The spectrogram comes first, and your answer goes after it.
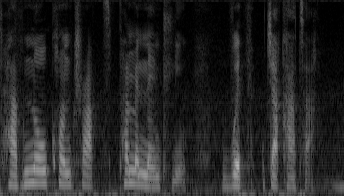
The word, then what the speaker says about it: J'Karta: yeah is that how you say it jakarta jakarta okay so jakarta is a one-year-old company they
